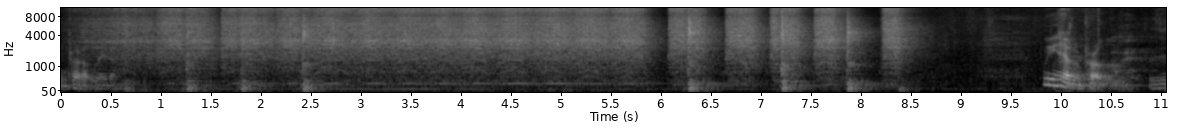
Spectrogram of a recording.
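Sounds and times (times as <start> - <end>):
hammer drill boring into brick: 0.5 - 8.5.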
